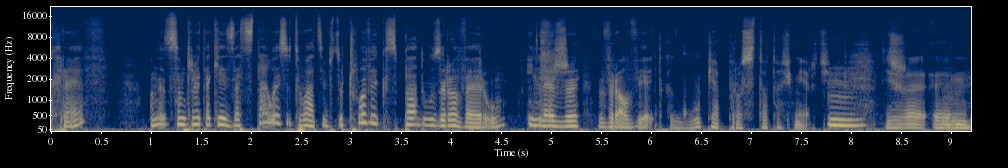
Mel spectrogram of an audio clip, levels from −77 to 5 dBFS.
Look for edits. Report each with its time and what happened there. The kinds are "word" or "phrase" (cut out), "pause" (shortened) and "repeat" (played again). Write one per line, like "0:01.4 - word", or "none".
0:00.9 - word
